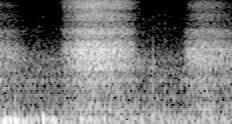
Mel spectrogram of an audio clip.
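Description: A woman breathing through her nose close to the phone's microphone: slow, hissy breaths, the strongest about halfway through, with a few soft low bumps at the start.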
